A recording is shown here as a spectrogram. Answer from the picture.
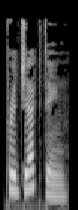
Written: projecting

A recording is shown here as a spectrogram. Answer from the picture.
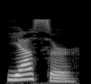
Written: Yaser

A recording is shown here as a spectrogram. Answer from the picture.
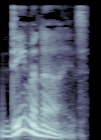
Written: demonize

